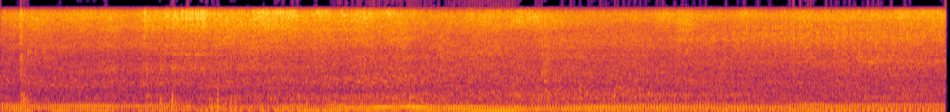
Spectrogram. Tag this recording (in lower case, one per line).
mechanisms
